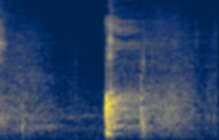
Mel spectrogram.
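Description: A man's exclamation trails off, and about a second later he lets out one short, breathy vocal sound that fades within half a second.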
